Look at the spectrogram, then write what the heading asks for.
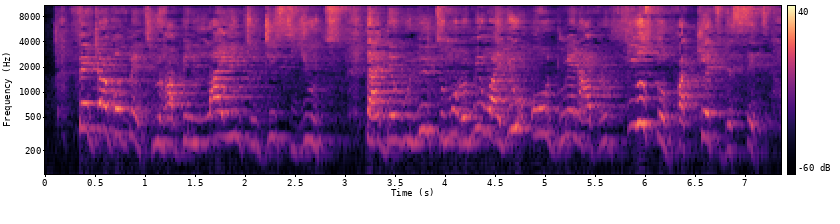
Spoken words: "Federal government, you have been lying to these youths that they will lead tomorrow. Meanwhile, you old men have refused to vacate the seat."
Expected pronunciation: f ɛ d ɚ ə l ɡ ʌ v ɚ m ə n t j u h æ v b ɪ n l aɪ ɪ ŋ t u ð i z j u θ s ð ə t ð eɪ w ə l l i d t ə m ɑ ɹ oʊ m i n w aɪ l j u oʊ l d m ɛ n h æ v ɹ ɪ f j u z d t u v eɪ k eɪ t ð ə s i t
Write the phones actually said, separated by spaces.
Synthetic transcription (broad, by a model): f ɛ d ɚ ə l ɡ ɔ v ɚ m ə n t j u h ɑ v b ɪ n l aɪ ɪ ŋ t u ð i s j u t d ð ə t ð eɪ w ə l l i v t ə m ɑ ɹ oʊ m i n w aɪ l j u oʊ l d m ɛ n h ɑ v ɹ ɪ f j u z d t u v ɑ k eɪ t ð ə s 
